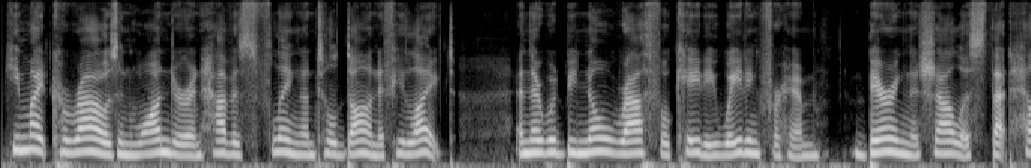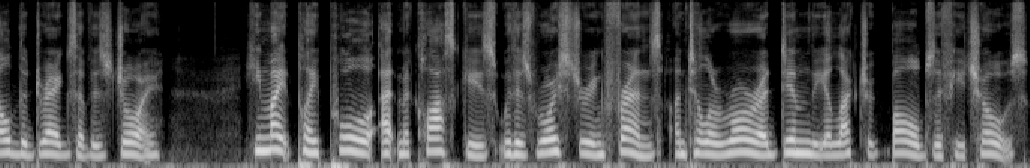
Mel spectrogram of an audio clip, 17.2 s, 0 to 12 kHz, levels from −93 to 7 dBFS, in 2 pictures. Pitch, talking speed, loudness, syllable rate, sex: 205 Hz, 185 wpm, -18 LUFS, 4.9 syllables/s, female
